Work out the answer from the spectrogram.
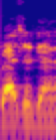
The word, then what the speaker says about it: Resogun: I don't know how that game's pronounced. It's Resogun, that's how I pronounce it.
